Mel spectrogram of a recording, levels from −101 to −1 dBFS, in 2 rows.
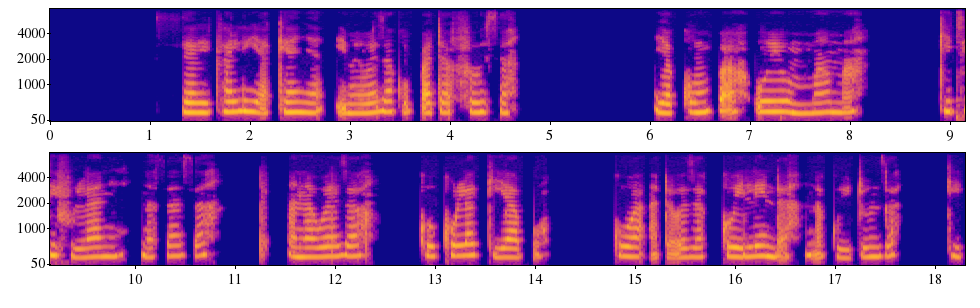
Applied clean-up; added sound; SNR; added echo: none; none; none; none.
